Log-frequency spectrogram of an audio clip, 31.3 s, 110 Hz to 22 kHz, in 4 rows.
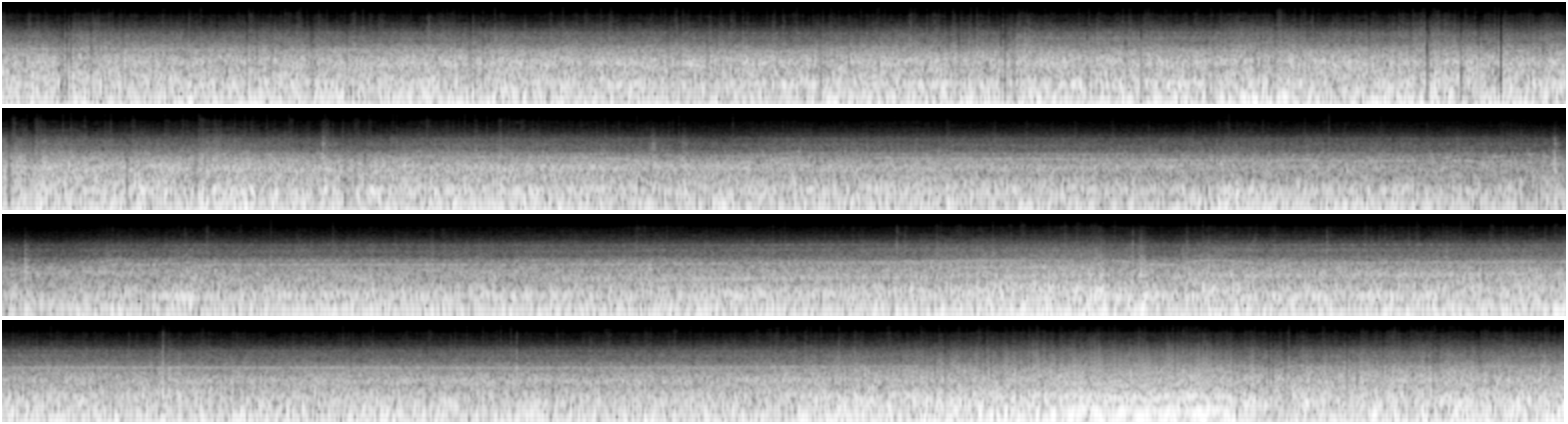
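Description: A 2010 Triumph Bonneville T100's parallel-twin engine running while riding in traffic, under a steady rush of road noise. It eases off about halfway through, then builds again toward the end.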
